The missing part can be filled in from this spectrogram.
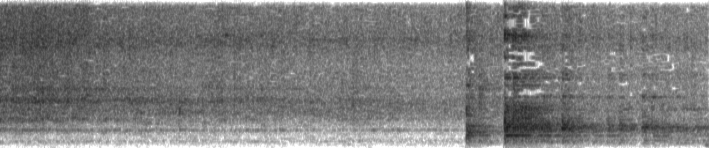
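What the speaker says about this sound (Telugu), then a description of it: "అలాగే మనం తరిగి పెట్టుకున్న కొబ్బరి" Fresh grated coconut fries in a pan, a soft, steady sizzle near the mic that turns louder and busier when a stir scrapes through it toward the end.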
